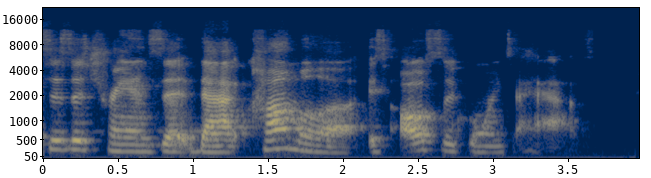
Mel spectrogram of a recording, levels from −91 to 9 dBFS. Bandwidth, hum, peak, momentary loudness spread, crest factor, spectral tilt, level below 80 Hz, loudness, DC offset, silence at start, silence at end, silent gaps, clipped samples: 12.5 kHz; none; -6 dBFS; 17 LU; 22 dB; -3 dB/octave; -74 dBFS; -26 LUFS; under 0.1%; 0 s; 0.5 s; none; under 0.1%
